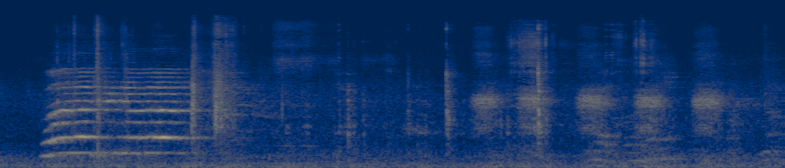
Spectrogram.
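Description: A voice holding one long, pitched note for about a second and a half, then fainter short sounds.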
